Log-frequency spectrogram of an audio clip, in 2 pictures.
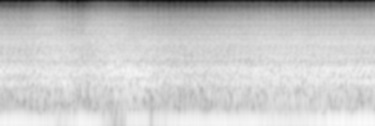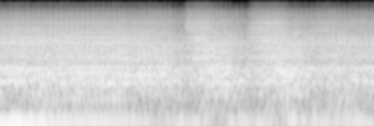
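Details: Barn-find Amazon petrol engine after piston ring replacement, cold start with no choke: fires and settles into a steady, even idle with no knocks or misses. Carburetor was set a bit rich. Water pump drips slightly and will likely be replaced.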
